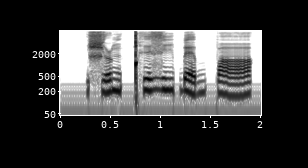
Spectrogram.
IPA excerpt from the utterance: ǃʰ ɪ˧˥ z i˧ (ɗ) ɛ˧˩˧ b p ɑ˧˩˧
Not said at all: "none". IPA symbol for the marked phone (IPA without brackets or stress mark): ɓ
